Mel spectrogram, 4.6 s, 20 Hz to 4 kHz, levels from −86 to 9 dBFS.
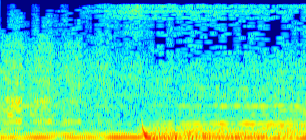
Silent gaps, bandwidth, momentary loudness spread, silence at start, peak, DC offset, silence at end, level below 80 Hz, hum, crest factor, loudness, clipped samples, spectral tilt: none; 3.8 kHz; 8 LU; 0 s; -2 dBFS; under 0.1%; 0 s; -20 dBFS; none; 14 dB; -19 LUFS; under 0.1%; -11.5 dB/octave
